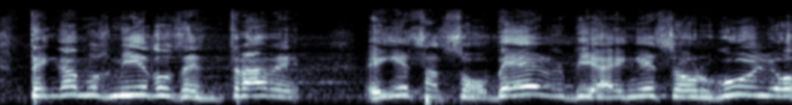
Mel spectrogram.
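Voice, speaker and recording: A loud man's voice at an extremely high pitch, animated in tone, with ordinary pitch variation, a fairly slow pace and noticeable background noise. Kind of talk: sermon. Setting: church.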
